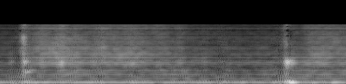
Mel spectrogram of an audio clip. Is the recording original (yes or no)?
no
